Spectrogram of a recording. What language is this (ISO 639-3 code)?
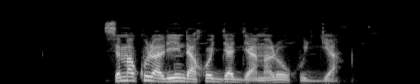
lug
